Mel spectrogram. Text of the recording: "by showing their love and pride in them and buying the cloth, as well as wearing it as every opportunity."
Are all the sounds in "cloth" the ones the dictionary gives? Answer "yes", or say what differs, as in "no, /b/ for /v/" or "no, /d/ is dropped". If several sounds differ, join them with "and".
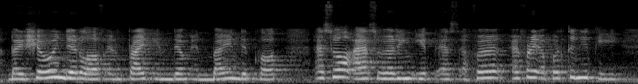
no, /t/ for /θ/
